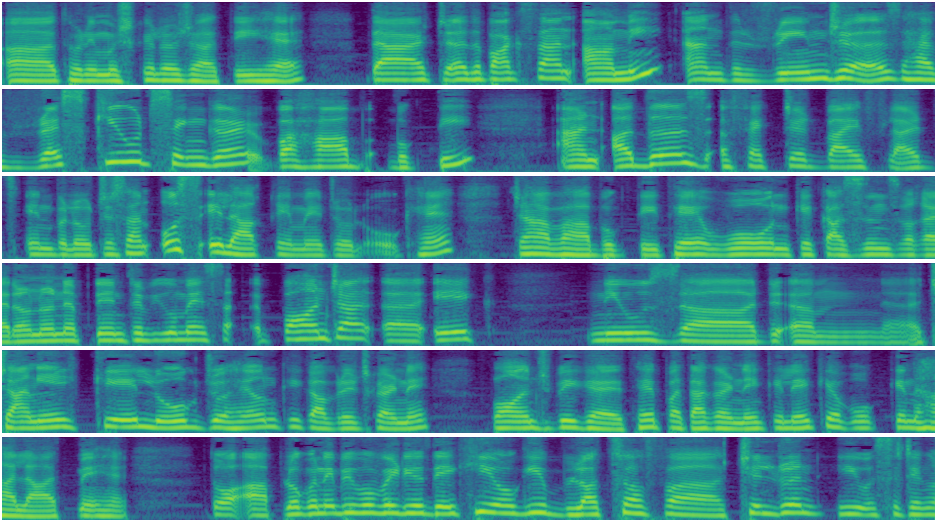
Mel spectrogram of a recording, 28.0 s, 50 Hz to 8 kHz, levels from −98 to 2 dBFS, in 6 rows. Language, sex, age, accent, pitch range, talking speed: Hindi, female, 20-39, native, 170-210 Hz, 170 wpm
